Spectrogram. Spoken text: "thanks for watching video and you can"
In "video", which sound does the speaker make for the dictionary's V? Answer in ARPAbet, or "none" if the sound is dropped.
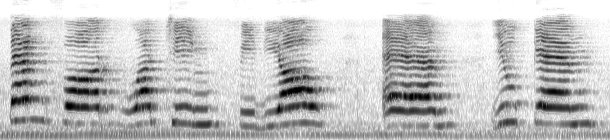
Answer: F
